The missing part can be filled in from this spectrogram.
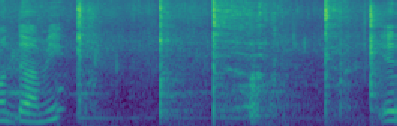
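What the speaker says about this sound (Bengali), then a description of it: "ভেজে রাখা চিংড়ি মাছগুলো দিয়ে ভালো করে একটু নাড়াচাড়া করছি।" Fried prawns are stirred in a hot pan, with sharp scraping strokes of the spoon over a soft, continuous sizzle, close up and without speech.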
